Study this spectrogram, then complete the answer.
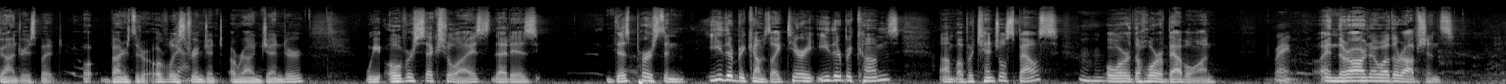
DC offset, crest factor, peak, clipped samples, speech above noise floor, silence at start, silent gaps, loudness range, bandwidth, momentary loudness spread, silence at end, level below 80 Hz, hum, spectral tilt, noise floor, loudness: under 0.1%; 18 dB; -2 dBFS; under 0.1%; 25 dB; 0 s; none; 2 LU; 16.5 kHz; 13 LU; 0 s; -40 dBFS; none; -4 dB/octave; -44 dBFS; -19 LUFS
